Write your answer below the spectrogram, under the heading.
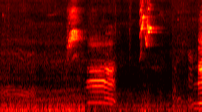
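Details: On a village farm where tame cows roam by the highway, one short harmonic moo rises out of low rumbling noise, flanked by brief high chirping sounds.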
